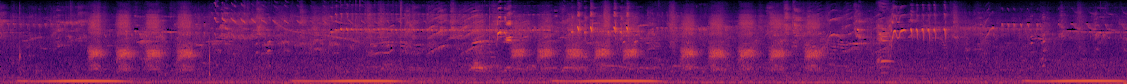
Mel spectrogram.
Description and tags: saz crowned pigeon
Low booming calls from a Southern Crowned Pigeon, with loud calls from Pied Crows in the background, along with grackles, cranes etc.
birds, tropical, rainforest, pigeon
